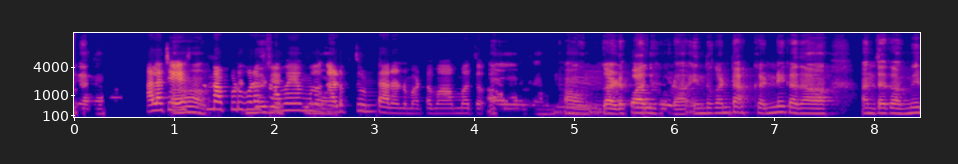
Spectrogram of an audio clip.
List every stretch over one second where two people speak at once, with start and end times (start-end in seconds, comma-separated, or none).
1.1-2.9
